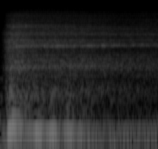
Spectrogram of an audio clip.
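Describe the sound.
A patient blows out hard during a medical procedure with local anaesthetic injections: one sustained, breathy, forceful exhalation that starts strongest and eases slightly as it goes on.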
